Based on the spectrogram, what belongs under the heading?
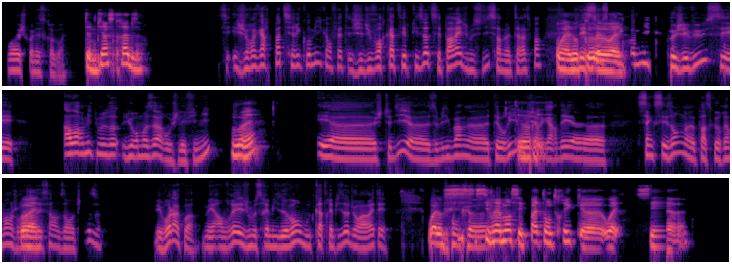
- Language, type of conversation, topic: French, unstructured, Les comédies sont-elles plus réconfortantes que les drames ?
- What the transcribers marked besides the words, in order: tapping; distorted speech; laughing while speaking: "donc, heu"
